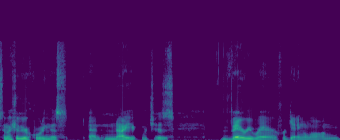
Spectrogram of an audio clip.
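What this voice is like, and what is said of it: Tired, worn-down voice. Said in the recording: “July has just really worn me down, as I'm sure you can hear it in my voice.”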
